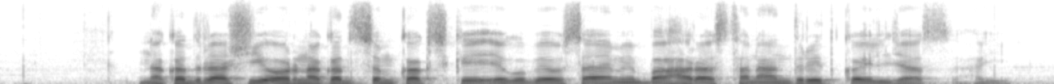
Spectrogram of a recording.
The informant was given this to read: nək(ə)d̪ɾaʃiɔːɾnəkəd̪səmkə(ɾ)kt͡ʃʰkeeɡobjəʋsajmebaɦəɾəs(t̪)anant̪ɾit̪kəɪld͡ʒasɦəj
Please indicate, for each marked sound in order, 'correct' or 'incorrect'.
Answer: correct, incorrect: none, incorrect: t̪ʰ

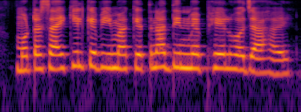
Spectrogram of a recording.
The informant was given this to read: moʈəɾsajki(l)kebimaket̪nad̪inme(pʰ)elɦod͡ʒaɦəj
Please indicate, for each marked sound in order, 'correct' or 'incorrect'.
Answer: correct, correct

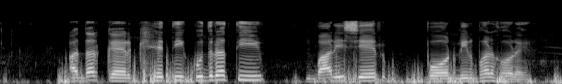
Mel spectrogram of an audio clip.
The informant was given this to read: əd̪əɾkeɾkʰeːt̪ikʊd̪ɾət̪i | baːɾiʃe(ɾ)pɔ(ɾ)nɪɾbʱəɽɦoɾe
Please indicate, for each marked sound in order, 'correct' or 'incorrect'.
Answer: correct, correct

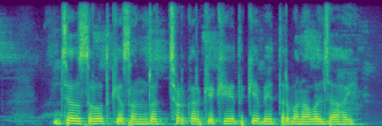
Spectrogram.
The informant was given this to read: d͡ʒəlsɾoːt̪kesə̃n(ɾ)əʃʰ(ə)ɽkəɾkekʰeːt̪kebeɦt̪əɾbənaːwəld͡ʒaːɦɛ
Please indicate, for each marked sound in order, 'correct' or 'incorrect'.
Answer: correct, correct

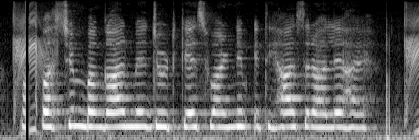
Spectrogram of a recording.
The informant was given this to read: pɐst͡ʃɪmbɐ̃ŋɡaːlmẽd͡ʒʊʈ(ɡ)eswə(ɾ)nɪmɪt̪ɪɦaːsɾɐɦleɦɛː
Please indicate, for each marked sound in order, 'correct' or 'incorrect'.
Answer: incorrect: k, correct

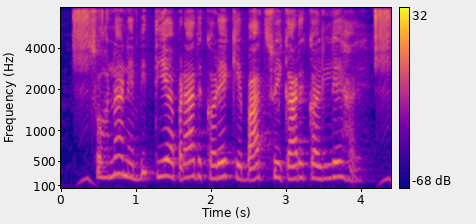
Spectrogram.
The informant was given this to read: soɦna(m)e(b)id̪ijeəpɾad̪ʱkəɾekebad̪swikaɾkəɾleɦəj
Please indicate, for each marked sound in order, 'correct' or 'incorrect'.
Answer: incorrect: n, correct

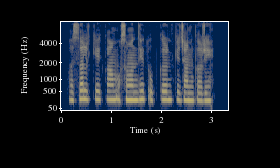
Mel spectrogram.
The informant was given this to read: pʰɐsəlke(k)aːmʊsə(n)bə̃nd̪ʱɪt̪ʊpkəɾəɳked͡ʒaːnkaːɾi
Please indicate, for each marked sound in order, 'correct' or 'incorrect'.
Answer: correct, incorrect: m

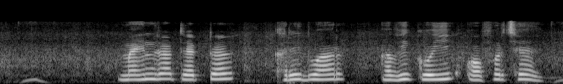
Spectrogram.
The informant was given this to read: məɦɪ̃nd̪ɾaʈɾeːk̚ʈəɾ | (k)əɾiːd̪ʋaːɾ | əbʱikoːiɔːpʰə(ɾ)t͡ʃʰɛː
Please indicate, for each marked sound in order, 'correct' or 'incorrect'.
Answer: incorrect: kʰ, correct

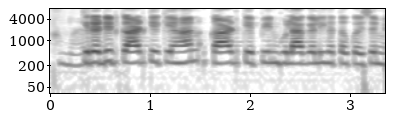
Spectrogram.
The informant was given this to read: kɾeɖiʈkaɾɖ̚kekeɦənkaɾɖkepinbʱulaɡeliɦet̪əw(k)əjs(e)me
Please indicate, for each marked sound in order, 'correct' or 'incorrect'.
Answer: correct, correct

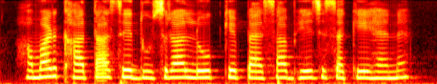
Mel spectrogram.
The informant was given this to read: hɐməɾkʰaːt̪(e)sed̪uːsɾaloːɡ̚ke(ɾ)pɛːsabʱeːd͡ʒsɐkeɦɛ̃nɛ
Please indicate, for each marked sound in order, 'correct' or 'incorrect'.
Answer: incorrect: a, incorrect: none

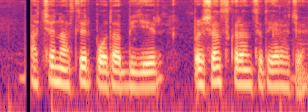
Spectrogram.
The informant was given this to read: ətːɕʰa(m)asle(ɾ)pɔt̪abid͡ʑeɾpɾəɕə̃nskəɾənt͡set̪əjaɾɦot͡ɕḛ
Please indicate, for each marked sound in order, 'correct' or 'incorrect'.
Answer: incorrect: n, correct

